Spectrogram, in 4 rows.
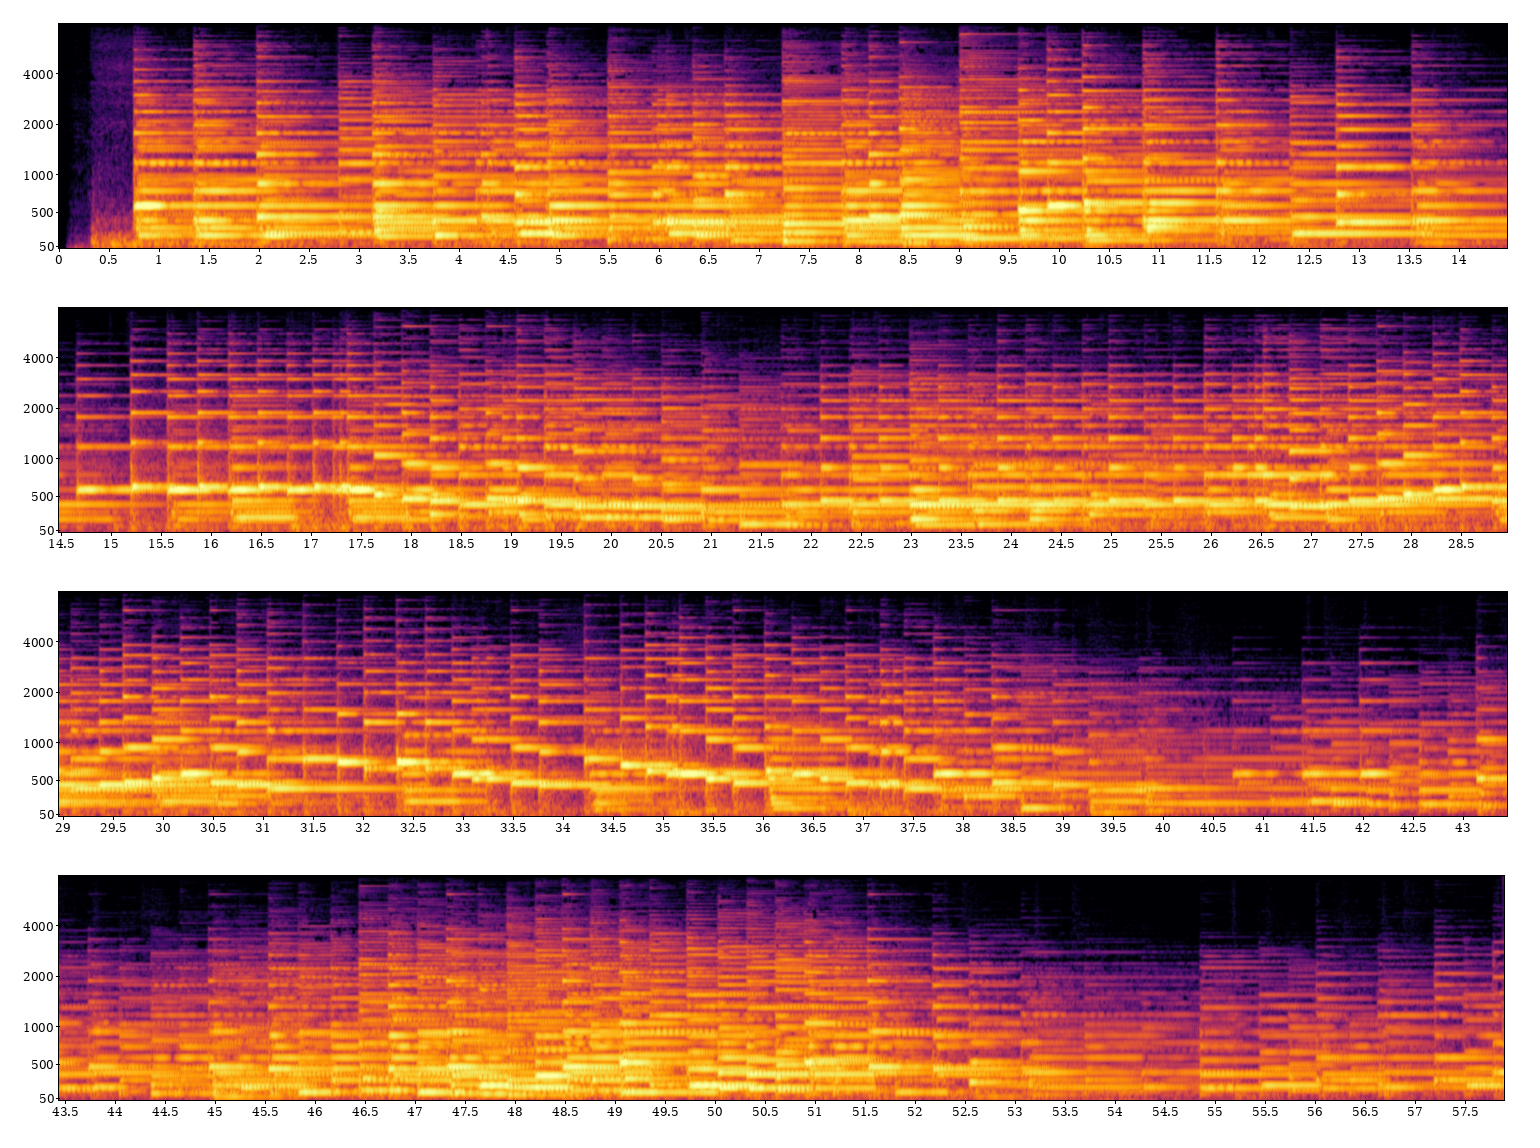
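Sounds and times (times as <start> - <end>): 
piano chaconne in G minor: 0.3 - 57.8.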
